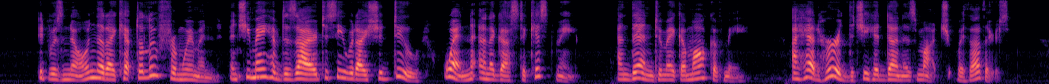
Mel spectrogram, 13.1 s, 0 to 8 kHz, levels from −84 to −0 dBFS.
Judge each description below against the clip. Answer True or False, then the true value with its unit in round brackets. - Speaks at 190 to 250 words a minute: True (200 wpm)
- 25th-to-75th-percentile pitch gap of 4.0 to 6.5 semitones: True (5.5 semitones)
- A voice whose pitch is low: False (185 Hz)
